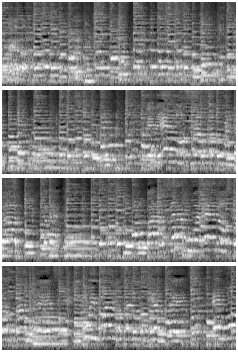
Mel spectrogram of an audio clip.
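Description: Acoustic guitar played live, a quick picked melody over chords with notes changing several times a second.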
